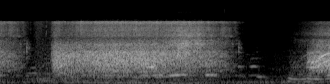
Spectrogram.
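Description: Water sprays from a shower in a loud hiss.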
